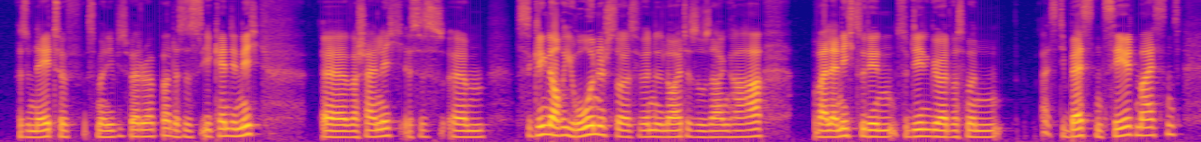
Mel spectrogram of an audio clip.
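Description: In a plain, everyday voice, a man with fairly high pitch talks at a fairly quick pace, his intonation fairly even and his loudness swinging widely. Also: very clean recording, silent background. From Ukraine. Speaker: battle rapper. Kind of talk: casual interview.

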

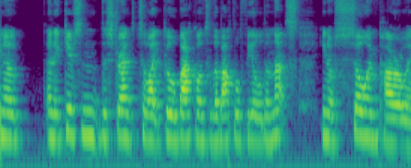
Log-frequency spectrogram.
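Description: A woman with an ordinary speaking voice and fairly high pitch talks at a moderate pace on a very clean recording with a silent background. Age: 20s. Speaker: film podcast co-host. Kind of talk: casual chat.

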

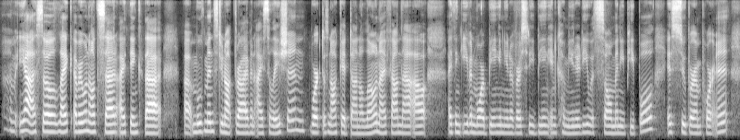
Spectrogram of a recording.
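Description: In a very clean recording with a silent background, a woman with an American accent speaks in a normal speaking voice. She talks at a moderate pace and medium pitch, with fairly even intonation. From US South, Tennessee. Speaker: university student and intern. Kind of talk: panel discussion.

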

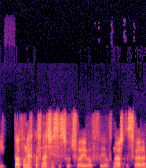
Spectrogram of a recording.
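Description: A fairly quick pace with ordinary pitch variation. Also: man. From Bulgaria, Plovdiv. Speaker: web designer and creative director. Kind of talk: interview. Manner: halting, many filler sounds.

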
